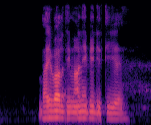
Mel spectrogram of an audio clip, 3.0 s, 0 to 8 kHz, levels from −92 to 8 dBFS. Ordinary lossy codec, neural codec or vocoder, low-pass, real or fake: Opus, 24 kbps; codec, 16 kHz in and 24 kHz out, 1.1 kbps, FireRedTTS-2 codec; 7.2 kHz; fake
